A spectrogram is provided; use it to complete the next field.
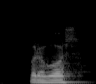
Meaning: yellowish
- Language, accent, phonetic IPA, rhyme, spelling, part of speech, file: Catalan, Valencia, [ɡɾoˈɣos], -os, grogós, adjective, LL-Q7026 (cat)-grogós.wav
